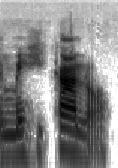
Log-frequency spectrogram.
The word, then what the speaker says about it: mexicano: it is um necessary even if it's spelled with an x the pronunciation is still just like the j mexicano or mexicana right what's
